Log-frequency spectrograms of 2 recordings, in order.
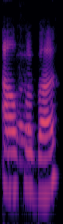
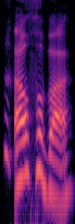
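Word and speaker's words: Elphaba: the witch yeah what's Alaba alphaba sorry Alaba alphaba you put the wrong emphasis on the wrong you guys I'm also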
